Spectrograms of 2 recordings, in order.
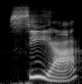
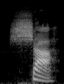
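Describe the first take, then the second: First: The word is said as two separate syllables. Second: The word is said as one blended syllable. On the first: The speaker calls it wrong. "It looks like it should be pronounced siya" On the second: The speaker calls it right. "it's actually pronounced siya"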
